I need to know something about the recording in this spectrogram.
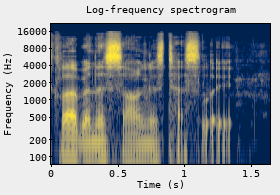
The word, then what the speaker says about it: Tessellate: Is it Tessellate? Yeah. Mm-hmm. Is that how you pronounce it? That's exactly it.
